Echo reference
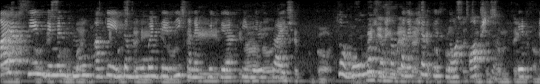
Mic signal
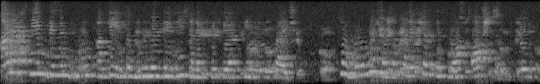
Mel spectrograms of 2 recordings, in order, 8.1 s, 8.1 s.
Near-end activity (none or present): none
